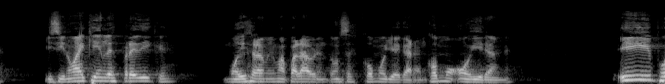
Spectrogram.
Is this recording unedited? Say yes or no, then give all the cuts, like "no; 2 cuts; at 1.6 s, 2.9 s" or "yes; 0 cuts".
yes; 0 cuts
